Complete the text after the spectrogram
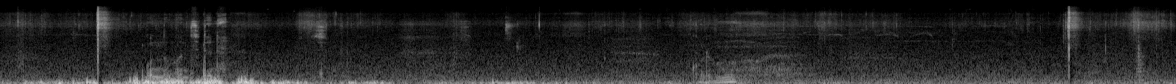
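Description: Garden shears snip through twigs.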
